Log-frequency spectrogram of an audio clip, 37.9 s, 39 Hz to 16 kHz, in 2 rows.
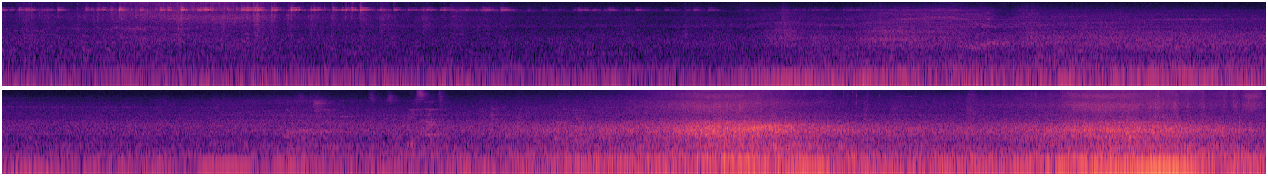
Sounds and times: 0.0s bikes 24.9s
0.0s car traffic 37.9s
0.0s people passing by 37.9s
24.6s people talking 25.7s
25.5s bikes 37.9s

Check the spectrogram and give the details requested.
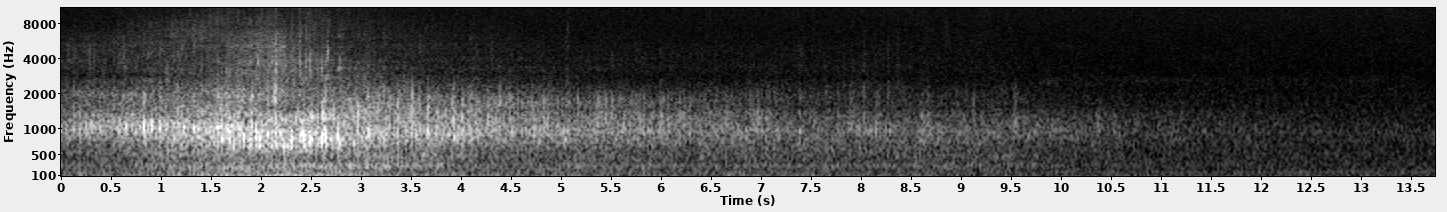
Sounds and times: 0.0s vehicles driving over the cobblestones 13.7s

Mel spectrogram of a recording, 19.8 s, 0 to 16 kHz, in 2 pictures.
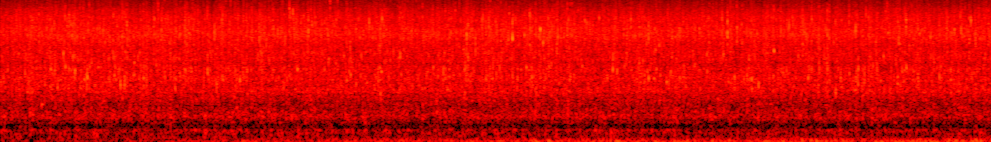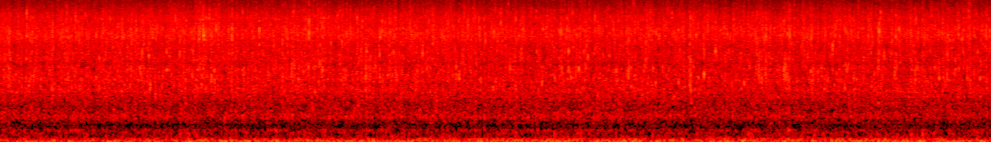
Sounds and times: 0.0s little waterfall at the river 19.8s

